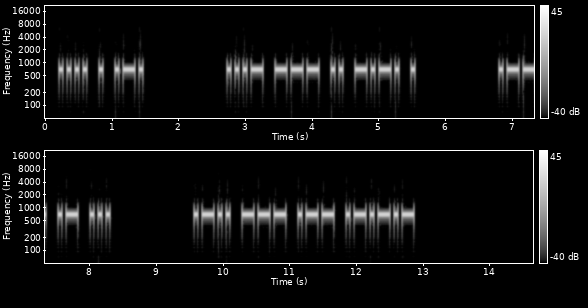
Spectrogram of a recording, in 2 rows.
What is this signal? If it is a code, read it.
Morse code, heard as a keyed tone, about 21 wpm, 700 Hz. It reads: HER VOICE WAS LOW.
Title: 3x Word-Spacing - Sentences from Top 500 Words - 20wpm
